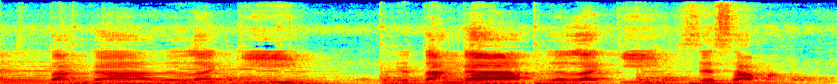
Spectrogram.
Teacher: pengulangan suku pertama pada leksem dengan pelemahan vokal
